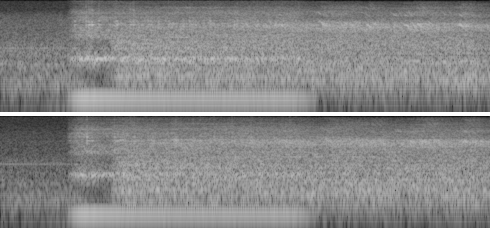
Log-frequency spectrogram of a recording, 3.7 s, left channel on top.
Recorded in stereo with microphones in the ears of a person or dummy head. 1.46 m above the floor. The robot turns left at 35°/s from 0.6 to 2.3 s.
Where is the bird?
125° left, 7.5 m; by 3.6 s 70° left, 7.5 m.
